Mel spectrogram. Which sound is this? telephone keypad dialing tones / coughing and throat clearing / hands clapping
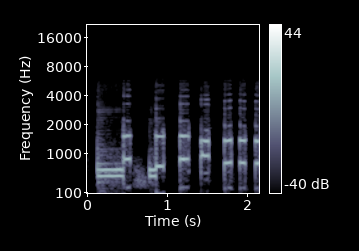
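telephone keypad dialing tones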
